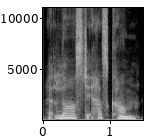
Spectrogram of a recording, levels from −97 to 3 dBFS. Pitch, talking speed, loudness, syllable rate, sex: 200 Hz, 200 wpm, -15 LUFS, 3.7 syllables/s, female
